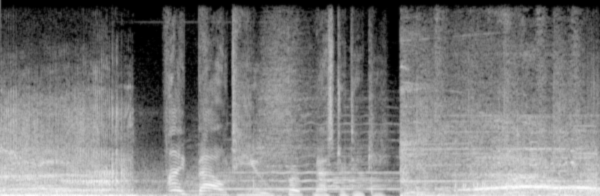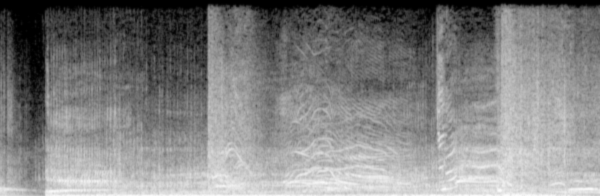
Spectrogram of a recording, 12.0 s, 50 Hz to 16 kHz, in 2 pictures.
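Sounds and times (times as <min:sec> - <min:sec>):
long loud cartoon burp: 0:06.4 - 0:08.1.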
